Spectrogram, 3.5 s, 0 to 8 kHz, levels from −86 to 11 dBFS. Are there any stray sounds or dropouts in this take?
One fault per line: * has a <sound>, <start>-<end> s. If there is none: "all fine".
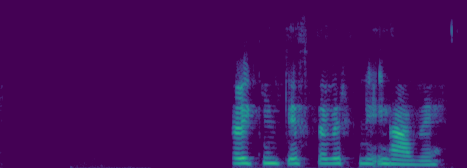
all fine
